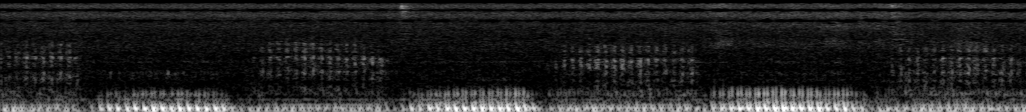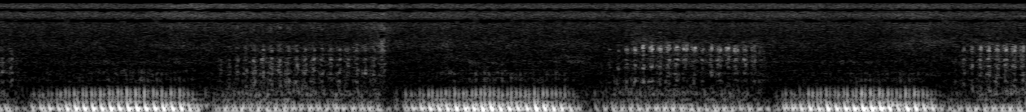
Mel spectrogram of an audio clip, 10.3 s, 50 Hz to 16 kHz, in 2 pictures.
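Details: Loud, happy purring from Kumba, a male F2 Savannah cat: a steady low rumble that swells and fades with each breath, about eight even pulses over ten seconds, with no other sounds.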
